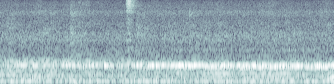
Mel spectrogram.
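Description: East Rail Line electric train running, heard from inside the carriage: a steady hum with a steady whine over it. A brief hiss comes about a second and a half in.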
